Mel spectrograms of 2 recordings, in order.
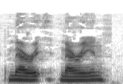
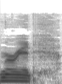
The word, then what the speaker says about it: Merian: For this week's Forgotten Superheroes of Science, I'm covering Maria Sibylla Marion, M-E-R-I-A-N. How would you pronounce that? – Marion. – I'm leaning towards Marion.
